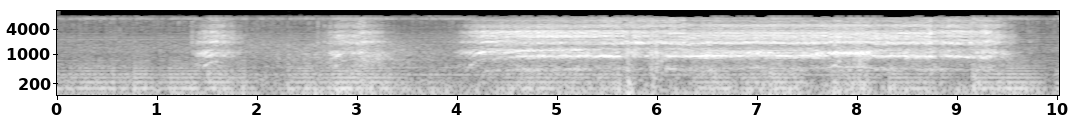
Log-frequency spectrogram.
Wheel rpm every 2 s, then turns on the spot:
10, 20, 100, 120, 70.
none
